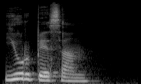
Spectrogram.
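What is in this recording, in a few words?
"юрпесан", Komi, female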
